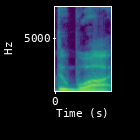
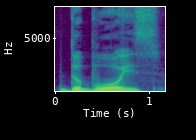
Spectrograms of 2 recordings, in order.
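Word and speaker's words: Du Bois: No, it's not Dubois. It's Dubois. W-E-B Dubois. That's the correct way to say it.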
